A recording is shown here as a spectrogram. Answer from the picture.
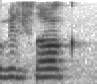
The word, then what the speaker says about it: بالساق: لا تنطق هذه اللام هنا. – والتفت الساق بالساق. – لا اسمعها يا شيخ. والتفت الساق بالساق. ترى نفس الساق الأول هي الثانية. اللام هنا نفسها هنا تدغم.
